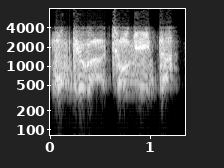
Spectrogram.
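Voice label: Korean near waypoint mood low; War Thunder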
